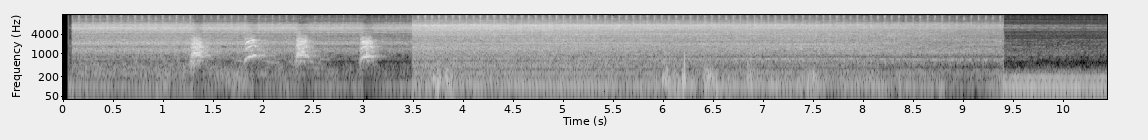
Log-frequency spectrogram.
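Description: BMW M42 1.8-litre sixteen-valve four-cylinder engine of a 318iS E30 idling steadily under the open bonnet. Four short high calls sound over it in the first three seconds.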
